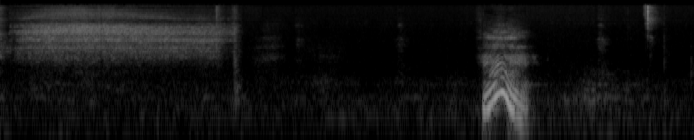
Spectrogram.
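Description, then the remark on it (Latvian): A long, steady airy draw on a rainbow-coloured vape pod with no adjustment settings, worked by pressing a button, lasting about two seconds, then quiet, followed by a short, forceful breathy exhale of vapor, with no talking. “Tā, nu ko, kā jau es teicu, regulēšanas te nekādas viņam nav, vienkārši spiežam pogu un velkam tvaiku, nu to pamēģināsim.”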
